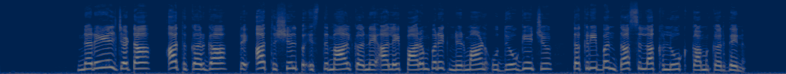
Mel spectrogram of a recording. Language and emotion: Dogri, neutral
